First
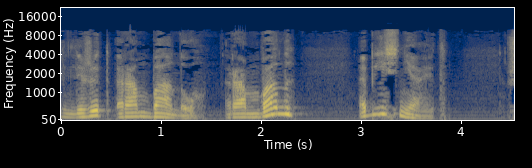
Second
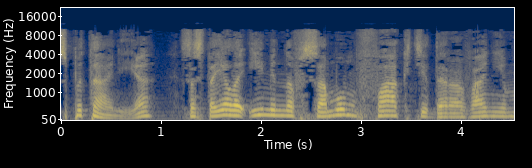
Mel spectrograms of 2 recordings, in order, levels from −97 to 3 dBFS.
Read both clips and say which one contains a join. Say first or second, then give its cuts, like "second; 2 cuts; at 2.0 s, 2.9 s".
second; 1 cut; at 1.1 s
